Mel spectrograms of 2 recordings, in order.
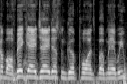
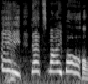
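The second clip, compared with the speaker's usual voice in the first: pitch way up, very high and stretched out; 14 semitones higher than usual. Retelling what Playmaker said in an interview: imitating Playmaker's high-pitched voice. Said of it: "then he get that high-pitched voice".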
